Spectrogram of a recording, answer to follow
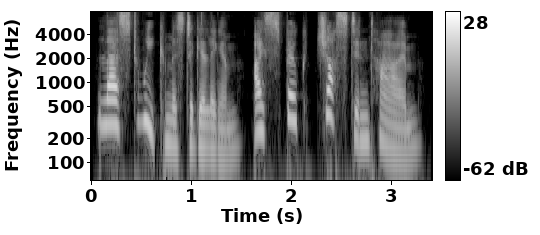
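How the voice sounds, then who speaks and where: A woman's voice: fairly low pitch, sing-song, a little slow, fairly bright tone, no echo, studio quality. A woman reading aloud voices a fussy, gushing middle-aged mother who speaks with swooping, insistent emphasis. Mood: emphatic.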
